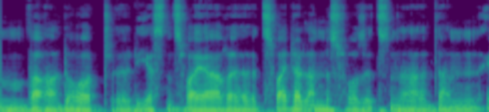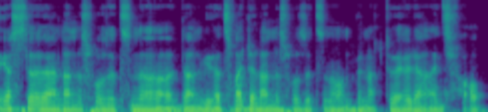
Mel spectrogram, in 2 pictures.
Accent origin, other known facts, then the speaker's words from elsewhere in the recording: Schwerin, Mecklenburg-Vorpommern, Germany; moved away as an adult; now in Hamburg, Germany; Ich bin ebenfalls in Mecklenburg-Vorpommern geboren, in Schwerin aufgewachsen und vor knapp 13 Jahren nach Hamburg gekommen. Bei mir war es eher so als Liebesemigrant, das heißt, ich habe hier meine Frau kennengelernt.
